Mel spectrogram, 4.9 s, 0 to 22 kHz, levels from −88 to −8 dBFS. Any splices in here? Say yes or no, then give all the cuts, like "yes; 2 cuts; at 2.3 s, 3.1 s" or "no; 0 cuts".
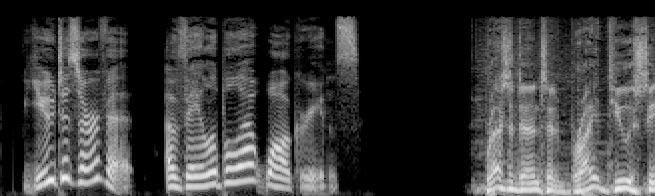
yes; 1 cut; at 3.2 s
